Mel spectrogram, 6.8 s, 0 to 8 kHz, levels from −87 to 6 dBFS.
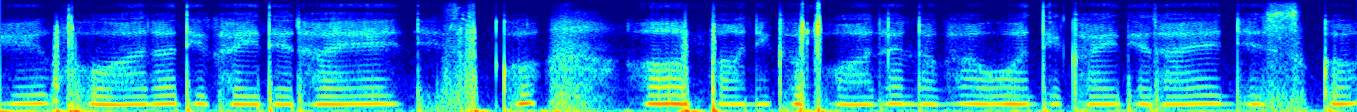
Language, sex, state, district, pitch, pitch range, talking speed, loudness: Urdu, female, Bihar, Kishanganj, 215 Hz, 210-225 Hz, 185 wpm, -23 LUFS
